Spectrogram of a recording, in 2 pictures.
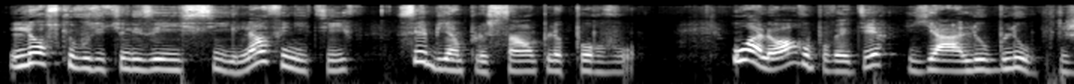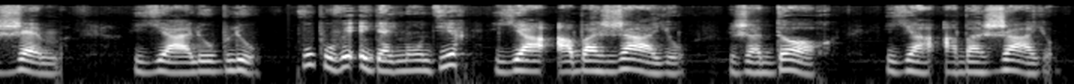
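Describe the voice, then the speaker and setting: A woman with a Russian accent, a native Russian speaker, teaching a language lesson and patiently repeating each phrase slowly twice. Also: on the low side, a little mellow.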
